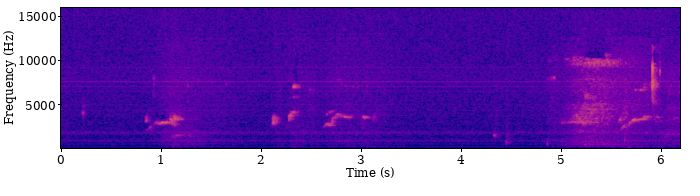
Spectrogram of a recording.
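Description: Near silence: room tone with a few faint, short high chirps, like a small bird calling outside.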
